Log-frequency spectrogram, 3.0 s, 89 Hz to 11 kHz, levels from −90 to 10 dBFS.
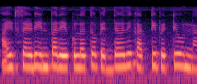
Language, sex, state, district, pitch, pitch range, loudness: Telugu, female, Telangana, Adilabad, 235 Hz, 230-245 Hz, -14 LUFS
